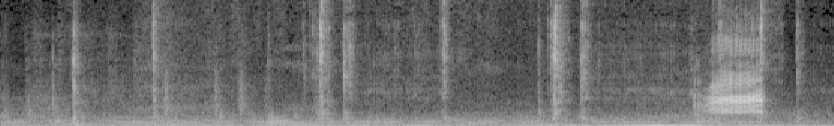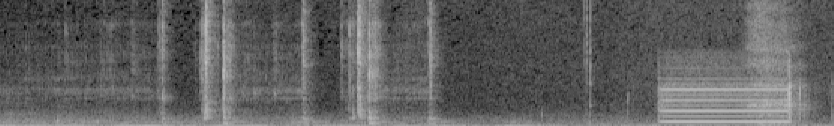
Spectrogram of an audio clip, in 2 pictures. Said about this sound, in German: Nach langem Grübeln und Überlegen griff der erste Detektiv schließlich nach dem Telefonhörer und wählte die Nummer des Polizeireviers.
